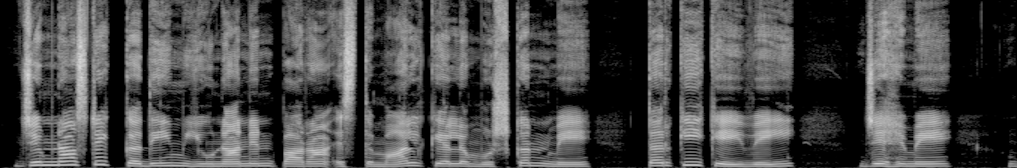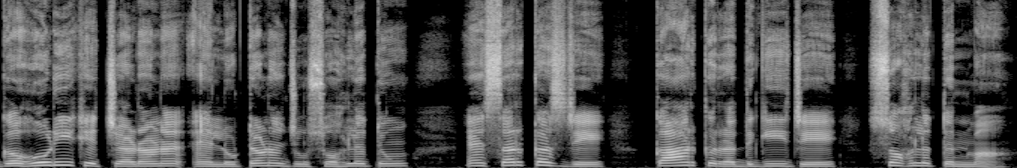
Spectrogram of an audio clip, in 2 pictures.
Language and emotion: Sindhi, neutral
